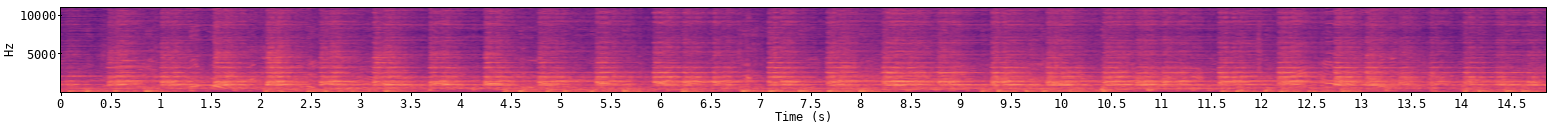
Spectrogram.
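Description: Church bells ringing in rapid repeated strokes, roughly twice a second, their tones hanging on between strikes.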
